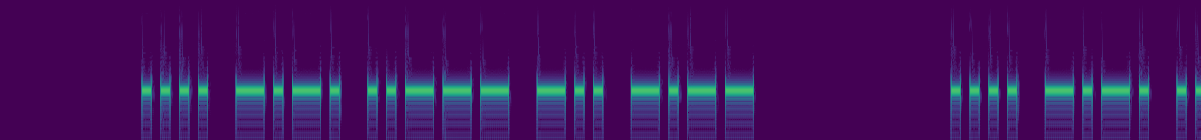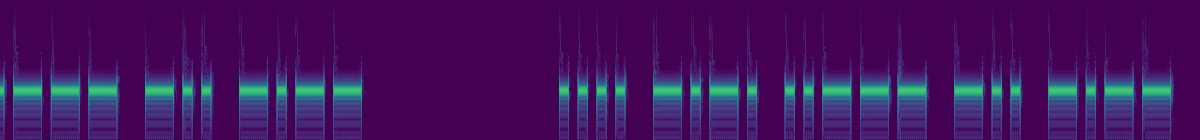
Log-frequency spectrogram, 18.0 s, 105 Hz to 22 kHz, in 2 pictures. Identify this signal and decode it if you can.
Morse code, heard as a keyed tone, about 17 wpm, 700 Hz. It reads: HC2DY HC2DY HC2DY
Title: DXCC-100 Call Signs - 5 Characters - Repeated 3x - 17wpm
